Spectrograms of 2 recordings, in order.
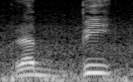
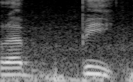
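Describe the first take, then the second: Both takes have the same delivery.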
